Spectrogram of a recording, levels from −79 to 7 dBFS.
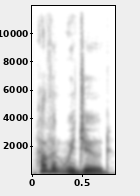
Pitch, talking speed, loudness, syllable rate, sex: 170 Hz, 215 wpm, -13 LUFS, 6.0 syllables/s, male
